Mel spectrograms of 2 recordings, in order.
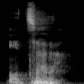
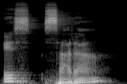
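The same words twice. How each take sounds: First: "etzara" as et-sara; double Z as TZ. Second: Said in the usual way. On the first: Shown as a demonstration. Teacher shows ez zara merging into ts. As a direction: say "etzara" with a ts in the middle. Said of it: "como una T Z". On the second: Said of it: "se pronuncia etzara".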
